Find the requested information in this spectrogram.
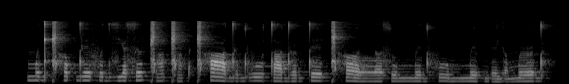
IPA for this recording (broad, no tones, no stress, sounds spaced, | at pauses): m ɘ d ǁʰ ʌ p d e f ɘ d zʲ ɑ s ɘ ɡ͡ǁ ɑ ɡ͡ǁ ɑ p ǁʰ ɑ d ɘ d v u t ɑ d ə˞ d t e ǁʰ ʌ lː ʌ s u mː e d f u mː e p j e j ə m ə˞ d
